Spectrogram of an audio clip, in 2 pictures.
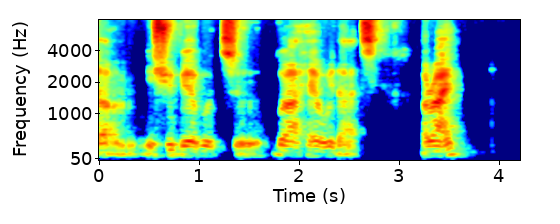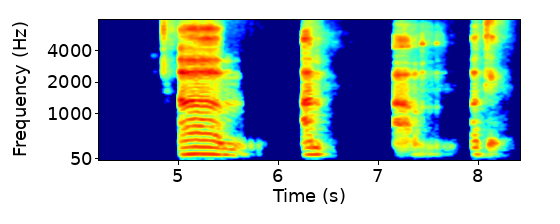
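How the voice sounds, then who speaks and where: A man's voice: mid-range voice, poor audio. A man with a middle-range voice hosts an informal live Q&A. He speaks as an adviser, explaining step by step and restating his points in different words. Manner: explanatory, repeats and rephrases points. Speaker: host answering applicants' questions. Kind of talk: informal live Q&A, reading questions aloud and advising.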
